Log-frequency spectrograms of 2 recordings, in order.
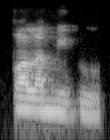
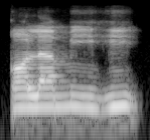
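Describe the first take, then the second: First: The final pronoun vowel is a u sound. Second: The final pronoun vowel is an i sound. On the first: The pronoun keeps its fixed vowel unchanged. "kalau mabni ya udah dia nggak bisa berubah" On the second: The pronoun vowel follows the vowel before it. "dia menyesuaikan harakat sebelumnya kayak kolamihi"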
